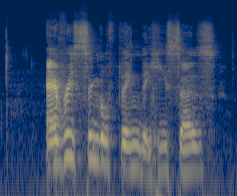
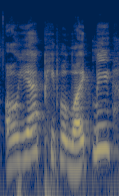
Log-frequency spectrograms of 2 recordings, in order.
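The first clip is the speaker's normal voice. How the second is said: Mark Wahlberg impression; 7 semitones higher than usual. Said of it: "everything's a question with Mark Wahlberg".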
